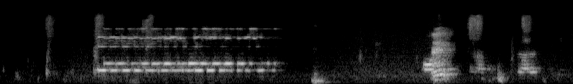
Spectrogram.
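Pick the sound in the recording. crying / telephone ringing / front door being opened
telephone ringing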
